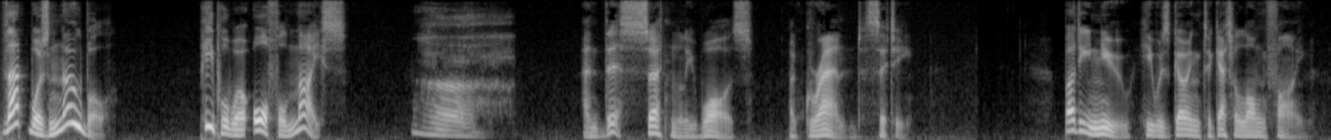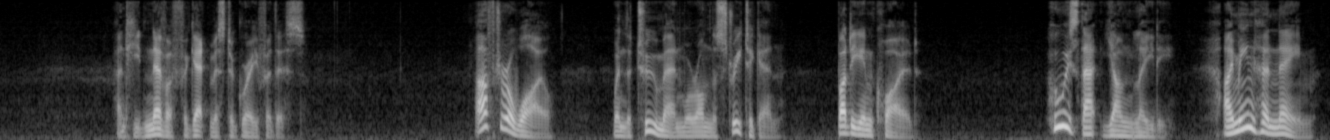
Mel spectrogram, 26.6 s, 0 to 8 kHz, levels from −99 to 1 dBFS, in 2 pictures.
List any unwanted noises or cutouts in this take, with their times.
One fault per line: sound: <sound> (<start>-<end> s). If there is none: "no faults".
sound: sigh (4.1-5.2 s)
